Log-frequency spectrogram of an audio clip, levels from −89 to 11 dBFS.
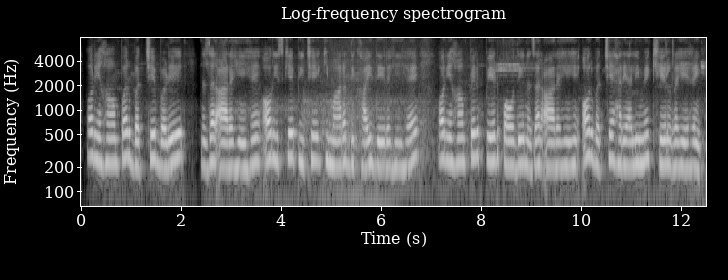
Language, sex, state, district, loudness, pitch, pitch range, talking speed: Hindi, female, Maharashtra, Aurangabad, -16 LUFS, 220 Hz, 205-245 Hz, 165 wpm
